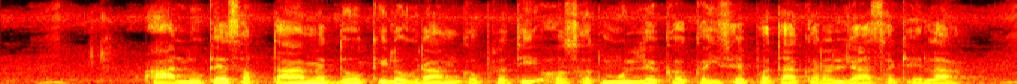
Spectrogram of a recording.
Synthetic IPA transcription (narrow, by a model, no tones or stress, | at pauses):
aːlukesɐp̚t̪aɦmẽd̪oːkɪloɡɾaːmkopɾət̪iɔːsət̪mʊljəkokɐisepɐt̪akɐɾəld͡ʒaːsɐkeːlaː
